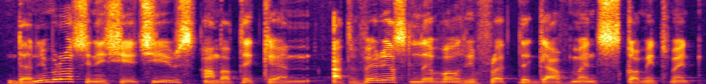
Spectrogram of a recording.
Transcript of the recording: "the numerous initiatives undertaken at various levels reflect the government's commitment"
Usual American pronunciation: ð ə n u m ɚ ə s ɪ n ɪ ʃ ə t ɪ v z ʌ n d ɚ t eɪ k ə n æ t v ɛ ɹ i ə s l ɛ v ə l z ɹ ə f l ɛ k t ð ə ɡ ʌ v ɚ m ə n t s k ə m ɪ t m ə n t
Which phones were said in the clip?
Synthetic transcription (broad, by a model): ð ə n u m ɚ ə s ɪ n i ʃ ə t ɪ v s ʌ n d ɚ t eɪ k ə n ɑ t v ɛ ɹ i ə s l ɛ v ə l s ɹ ə f l ɛ k t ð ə ɡ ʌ v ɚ m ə n t s k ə m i t m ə n t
